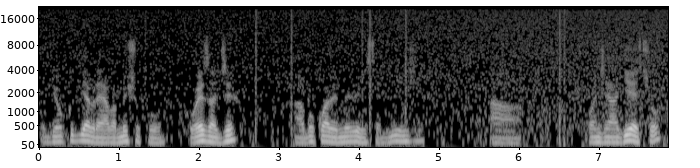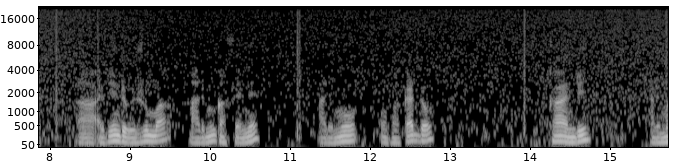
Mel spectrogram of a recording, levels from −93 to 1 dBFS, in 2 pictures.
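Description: Throughout the speech, the background drops and breaks up into twinkling specks while quiet parts of the voice vanish with it: overdone noise removal, gating quiet bands along with the noise.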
